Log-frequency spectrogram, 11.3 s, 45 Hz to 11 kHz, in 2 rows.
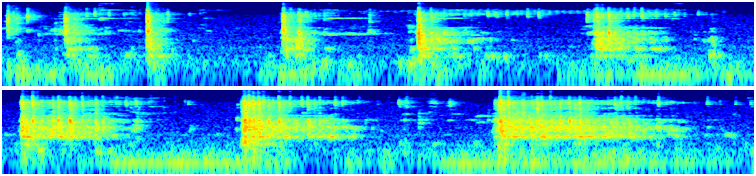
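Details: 2006 Chrysler Pacifica 3.5 with a loud serpentine-belt squeal at startup; with the belt off, the idler pulley is spun by hand: short, rasping, gritty bursts fading each spin; a worn idler pulley bearing.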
